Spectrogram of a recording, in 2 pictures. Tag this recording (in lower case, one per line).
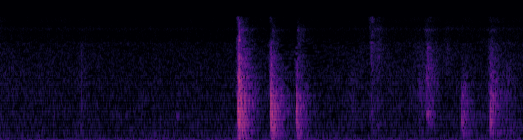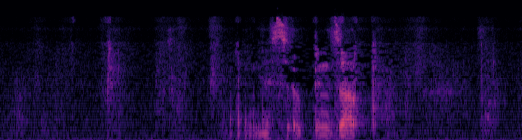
speech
